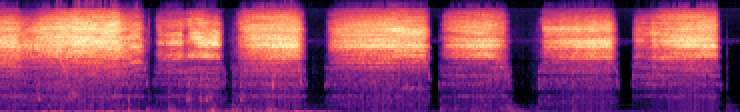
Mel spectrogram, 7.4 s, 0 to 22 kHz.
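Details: Barn owl nest box in Israel, 4 July 2021, with parents delivering voles to their nestlings. Loud, rasping hiss-like screeches of about one second each come in a steady series of seven bursts separated by brief silences.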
